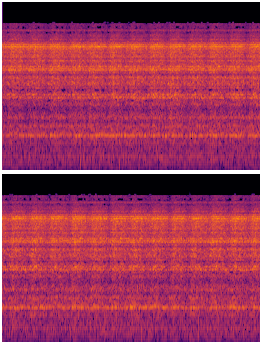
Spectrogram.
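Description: Ammco brake lathe cutting a cast-iron brake drum: the tool bit shaving the inner braking surface of the spinning drum under automatic feed. It makes a loud, steady, high-pitched ringing with a slight regular pulse.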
